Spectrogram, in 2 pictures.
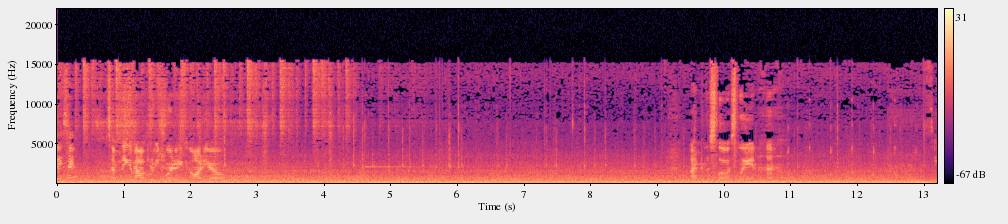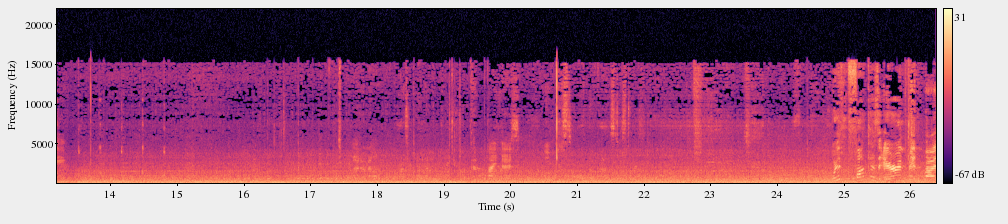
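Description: A car engine hums steadily inside the car.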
